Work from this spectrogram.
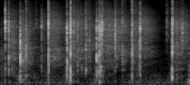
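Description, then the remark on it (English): A plastic keyboard cracks apart in a quick, irregular series of sharp snaps and crackles, with small pieces clattering loose, a dozen or so bright hits over about two seconds with no talking. “Now it's a folding oh, keyboard.”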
